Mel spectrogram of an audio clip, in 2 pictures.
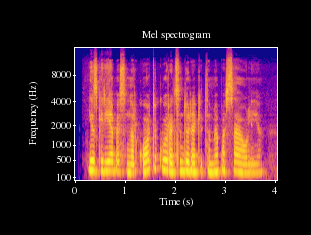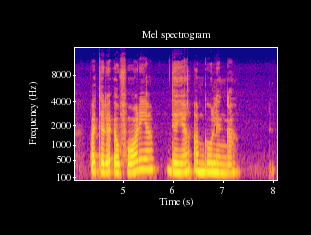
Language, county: Lithuanian, Klaipėda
